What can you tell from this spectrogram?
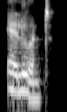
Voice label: "eluent", Indian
